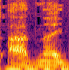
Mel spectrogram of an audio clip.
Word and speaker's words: Adnay: to indicate that it's written Hashem and it's pronounced Adnay.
